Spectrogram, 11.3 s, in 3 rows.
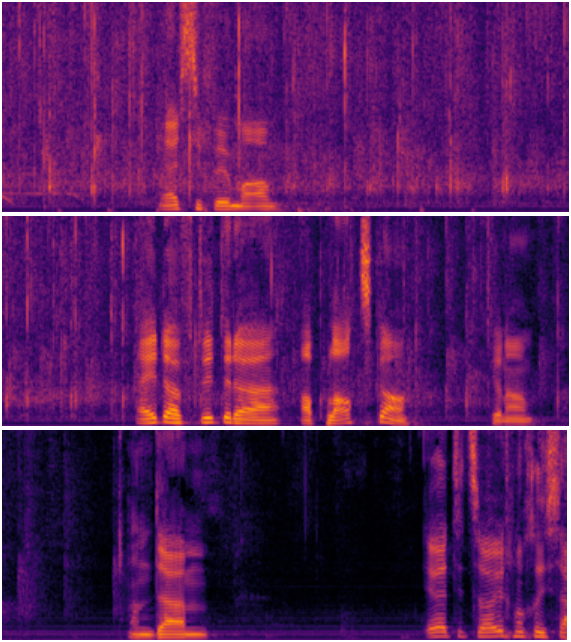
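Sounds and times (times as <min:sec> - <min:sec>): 
audience applauding: 0:00.0 - 0:08.5
speech: 0:01.0 - 0:02.1, 0:04.7 - 0:07.4, 0:08.4 - 0:09.0, 0:10.4 - 0:11.3.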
